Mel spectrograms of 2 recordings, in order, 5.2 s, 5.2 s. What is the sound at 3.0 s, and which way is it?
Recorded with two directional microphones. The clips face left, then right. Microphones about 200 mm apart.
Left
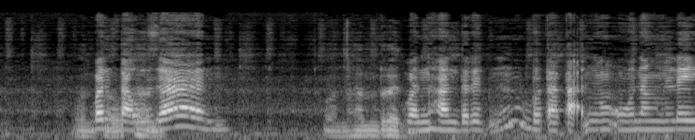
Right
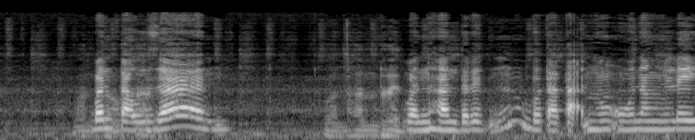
A woman's voice, centre (ahead or behind).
